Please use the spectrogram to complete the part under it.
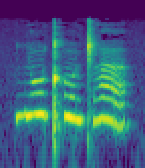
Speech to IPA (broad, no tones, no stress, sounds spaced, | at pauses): ʎ ɔ̃ ǃʰ ɔ̃ ɡ͡ǁ a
